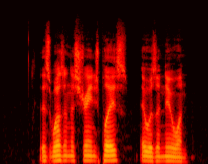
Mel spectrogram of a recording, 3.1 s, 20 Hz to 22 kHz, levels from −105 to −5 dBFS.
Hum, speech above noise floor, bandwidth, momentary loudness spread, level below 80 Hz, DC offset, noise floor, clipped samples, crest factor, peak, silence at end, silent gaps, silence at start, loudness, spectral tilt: none; 36 dB; 13 kHz; 7 LU; -80 dBFS; under 0.1%; -82 dBFS; under 0.1%; 22 dB; -26 dBFS; 0.35 s; none; 0.6 s; -46 LUFS; -4.5 dB/octave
